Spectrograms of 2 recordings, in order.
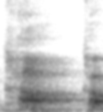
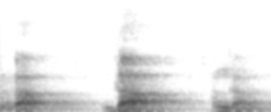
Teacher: जैसे हम मान लीजिए खा, खा बोल रहे हैं ना, मतलब इसमें ज्यादा ऊष्मा भी निकल रही है, ज्यादा श्वास की जरूरत पड़ रही है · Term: महाप्राण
